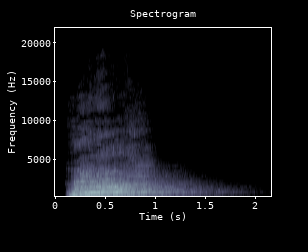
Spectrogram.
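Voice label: Throw Grenade Corpus Venus Male, en; Warframe; Battle Barks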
